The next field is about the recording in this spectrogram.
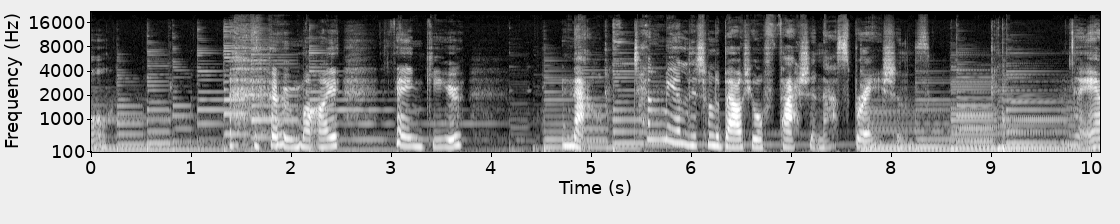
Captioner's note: chuckle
